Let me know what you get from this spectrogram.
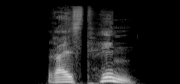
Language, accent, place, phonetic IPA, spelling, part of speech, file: German, Germany, Berlin, [ˌʁaɪ̯st ˈhɪn], reißt hin, verb, De-reißt hin.ogg
- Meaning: inflection of hinreißen: 1. second-person plural present 2. plural imperative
